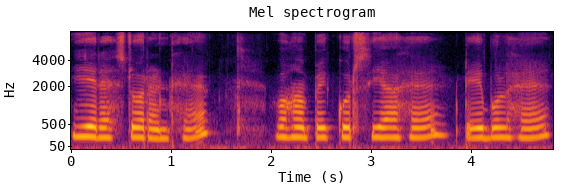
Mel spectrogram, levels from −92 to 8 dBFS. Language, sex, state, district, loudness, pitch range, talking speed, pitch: Hindi, female, Uttar Pradesh, Lalitpur, -16 LUFS, 205-220 Hz, 110 wpm, 210 Hz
